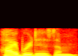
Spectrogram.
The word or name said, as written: hybridism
